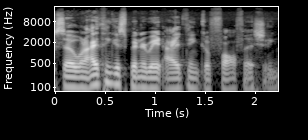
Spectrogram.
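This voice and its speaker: On a very clean recording with a silent background, a man rattles along at a very fast pace. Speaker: fishing podcast host. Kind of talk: solo podcast talk. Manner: casual, filler-heavy.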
